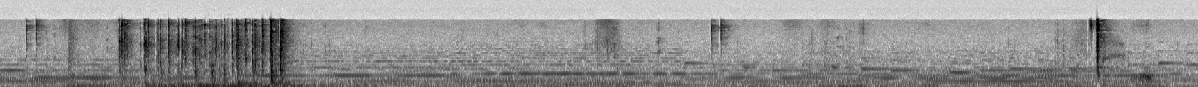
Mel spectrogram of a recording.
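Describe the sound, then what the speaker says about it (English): Keystrokes on a computer keyboard during a programming livestream, a dense burst of rapid clicking at the start, then sparse, scattered taps with quieter gaps and another short flurry near the end, all fairly close and faint. "one thing you'll notice when I'm typing"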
